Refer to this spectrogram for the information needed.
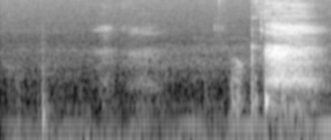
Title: Hiding in a closet (muffled sneezes)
